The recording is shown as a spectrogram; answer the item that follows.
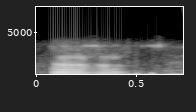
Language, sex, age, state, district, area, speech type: Bodo, male, 45-60, Assam, Udalguri, urban, conversation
